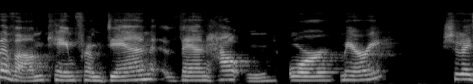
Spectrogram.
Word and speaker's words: Van Houten: You always call him Hooten.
